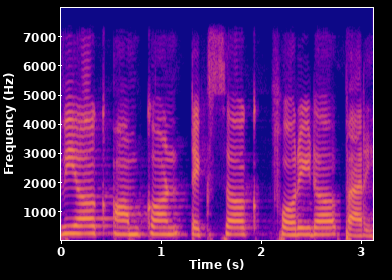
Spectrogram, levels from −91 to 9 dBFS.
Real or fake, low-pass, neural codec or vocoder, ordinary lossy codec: real; 7.2 kHz; none; none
